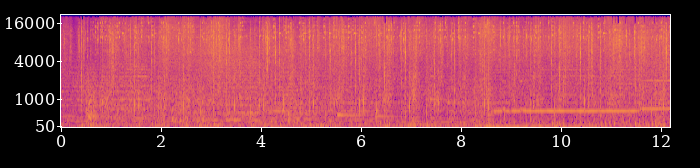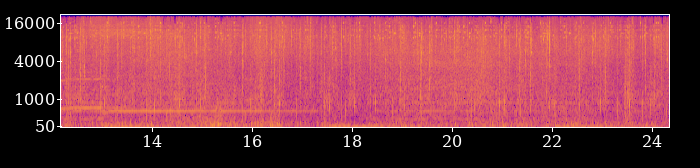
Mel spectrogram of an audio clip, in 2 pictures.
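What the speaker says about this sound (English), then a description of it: "Run, Roach" Hooves of a galloping horse in The Witcher video game pound in a steady, fast clip-clop rhythm, loud and close, running continuously over game music and ambience.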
